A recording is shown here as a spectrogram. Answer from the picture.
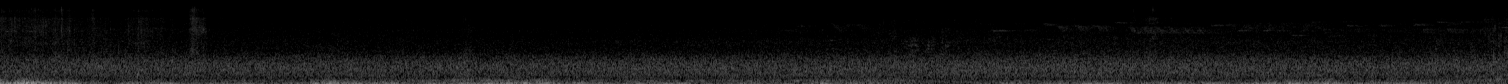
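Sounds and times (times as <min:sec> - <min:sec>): woodland background hiss: 0:00.0 - 0:15.0.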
